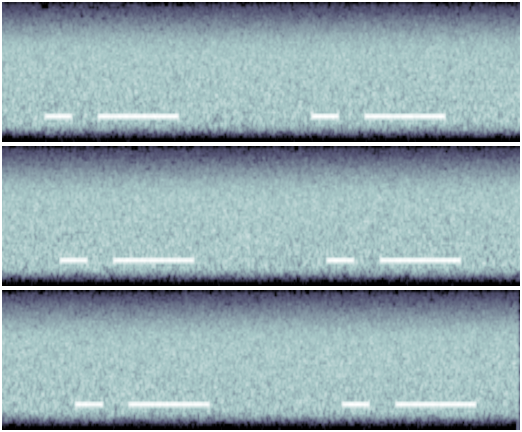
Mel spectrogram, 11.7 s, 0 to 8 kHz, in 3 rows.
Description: Telephone call progress tone (pulsed, as in Italy), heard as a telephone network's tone, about 420 Hz, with phone line noise. Dial tone.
